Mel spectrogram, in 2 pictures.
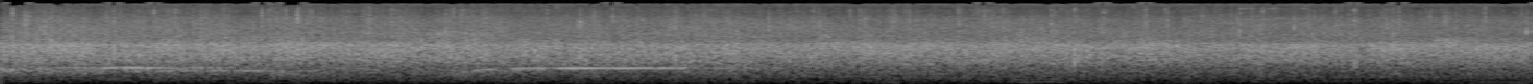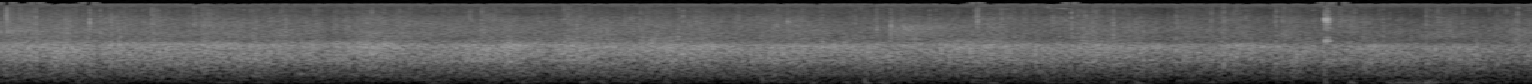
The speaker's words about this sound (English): Let's give these girls a massive cheer.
